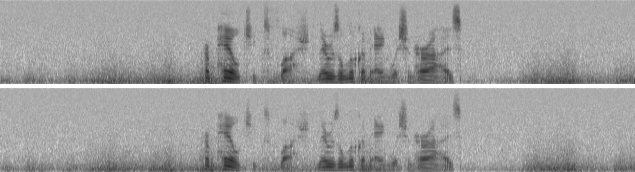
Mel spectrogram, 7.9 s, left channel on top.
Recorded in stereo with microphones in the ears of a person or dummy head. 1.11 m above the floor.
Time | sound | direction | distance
2.5 | a man speaking | 25° left (ahead or behind) | ?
